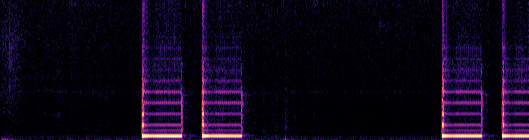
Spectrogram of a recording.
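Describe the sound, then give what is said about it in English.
A phone call to a mother rings out through the earpiece: a steady double-buzz ringback tone repeats twice with a long pause between, clear and moderately loud over a faint hum, with no one speaking. “No, call it.”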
